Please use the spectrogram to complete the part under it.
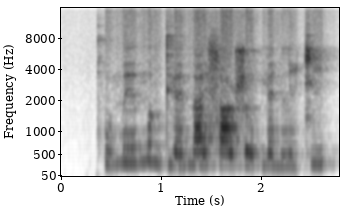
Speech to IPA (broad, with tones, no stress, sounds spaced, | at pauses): kʰ u˨˦ m e˦ ɪ̯ m ɤ˥˨ ŋ t̪ j ɛ˨˦ n̪ a˦ ɪ̯ s ɑ˦ ʊ̯ ʂ ɤ˥˨ p j ɛ˦ n l i˨˦ t͡ɕ i˦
